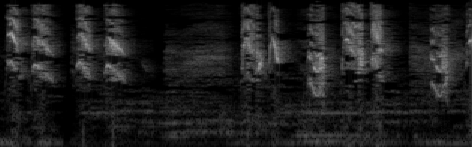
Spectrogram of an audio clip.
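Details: Long-tailed shrike singing densely: quick clusters of harsh high chirps, a brief softer hiss, then more rapid scratchy bursts.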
